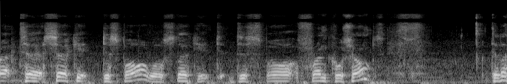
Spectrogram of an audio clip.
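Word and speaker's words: Circuit de Spa-Francorchamps: How do you say it? Circuit de Spa Francorchamps. There you go. See, that's how you say it. That's how a professional says it.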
